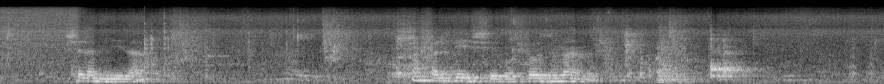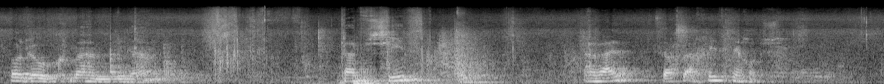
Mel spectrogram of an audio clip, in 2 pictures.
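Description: An elderly man speaks calmly and steadily, close to a microphone.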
